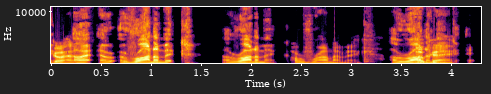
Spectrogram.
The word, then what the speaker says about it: Aronimink: Aronimink. Okay. Aronimink.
